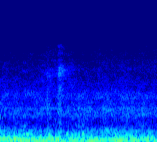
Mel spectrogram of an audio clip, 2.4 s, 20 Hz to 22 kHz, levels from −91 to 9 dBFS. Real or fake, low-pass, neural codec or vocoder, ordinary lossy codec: fake; 7.2 kHz; codec, 16 kHz, 2 kbps, FreqCodec, larger model; MP3, 32 kbps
